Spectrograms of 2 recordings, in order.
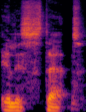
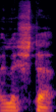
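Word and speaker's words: Ilestedt: Katie Reid selected on the bench over Amanda Illistedt. We have been picked up on that apparently it is pronounced Illistedt, not Illistedt.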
